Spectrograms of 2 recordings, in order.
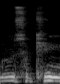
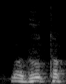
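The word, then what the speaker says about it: Luther: 그 다음에 마틴 루서킹 목사, 루터 킹이라고도 독일식 발음, 영국식 발음 이렇게 얘기를 합니다만은 미국의 흑인 운동 지도자 나에겐 꿈이 있습니다 한 그 연설은 참 전설적인 연설이죠.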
